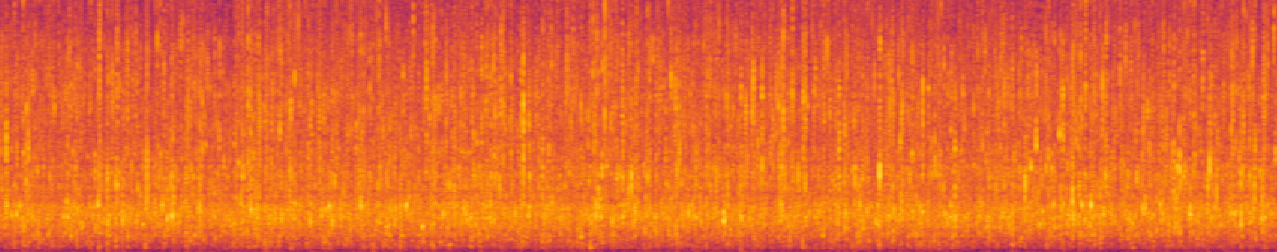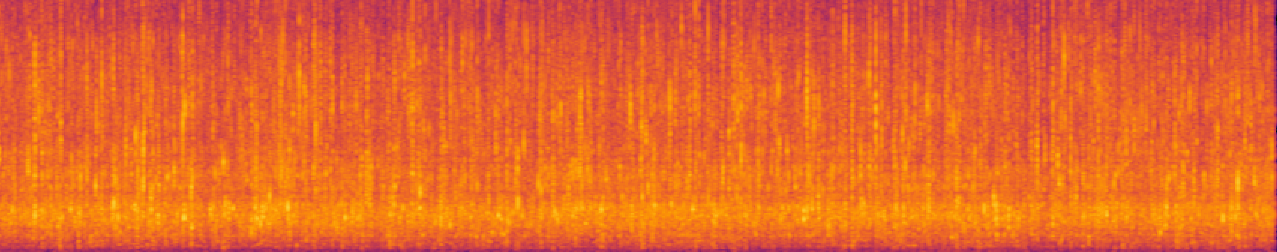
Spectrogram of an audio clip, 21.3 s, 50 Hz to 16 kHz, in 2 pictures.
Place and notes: La Source, fontaine bassin artificiel
Rue Alain Fournier, Fontaine dans bassin artificiel à Orléans - La Source (45 - France)
> En construction sur la carte...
